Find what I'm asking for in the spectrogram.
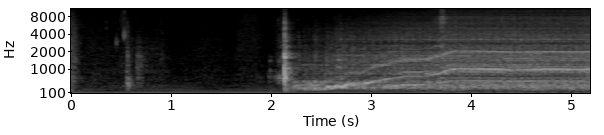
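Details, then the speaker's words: Janome JW8100 sewing machine, new out of box, bobbin winding via foot pedal on top-loading bobbin setup: motor whir ramps up smoothly then holds a steady hum; winder works but runs a little slower than desired. "i like how it kind of ramped up the speed there [Music] it's not bad i will say it's a little slow this is you want bobbins to wind a little bit faster than this but it's not too bad"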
